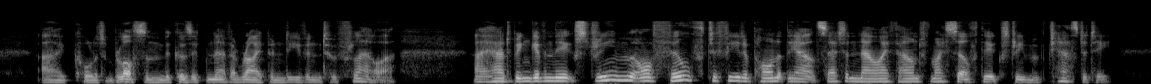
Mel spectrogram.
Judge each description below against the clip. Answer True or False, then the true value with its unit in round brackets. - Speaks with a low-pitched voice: True (130 Hz)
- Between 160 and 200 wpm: True (190 wpm)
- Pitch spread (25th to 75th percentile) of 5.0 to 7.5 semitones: True (5.4 semitones)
